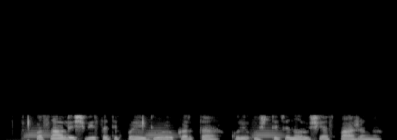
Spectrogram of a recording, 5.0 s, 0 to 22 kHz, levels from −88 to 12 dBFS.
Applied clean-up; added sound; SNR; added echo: none; Brass instrument + Finger snapping; 14 dB; none.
